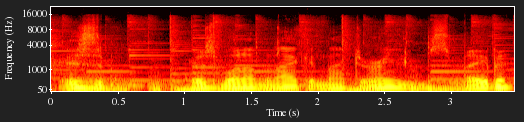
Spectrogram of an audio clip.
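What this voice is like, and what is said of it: Smooth-talking put-on voice. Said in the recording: “You sound different. ... I'm like Shaft, baby. ... It's the most smooth talking guy.”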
